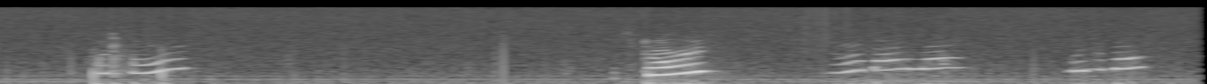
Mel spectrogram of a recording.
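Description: A puppeteer's voice making short, wordless squeals that glide upward in pitch: the baby talk of a baby dragon puppet. There are four calls, the loudest about three seconds in, over a steady low hum.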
